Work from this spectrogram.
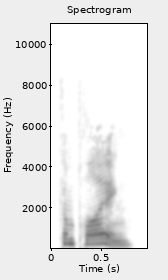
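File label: "complying", British English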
